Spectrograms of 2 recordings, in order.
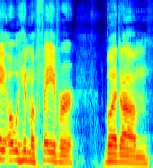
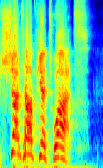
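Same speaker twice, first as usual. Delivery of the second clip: full-throated, loud, shrill screaming; 9 semitones higher, 6 dB louder than usual. Using vicious mockery on the children in character: screaming insult. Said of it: "I'm gonna scream".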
